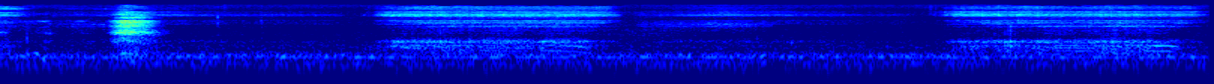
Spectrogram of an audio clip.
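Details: Slow, noisy, rasping snoring breaths about three seconds apart over a steady background hum; snoring.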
